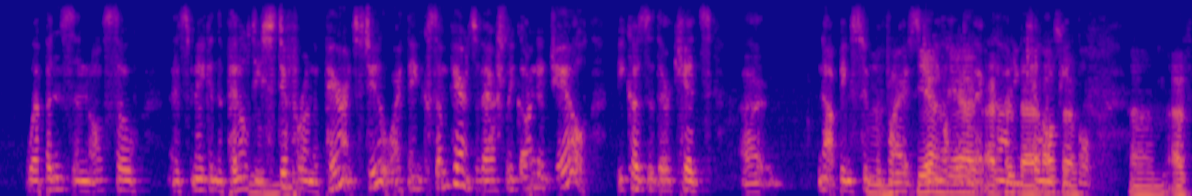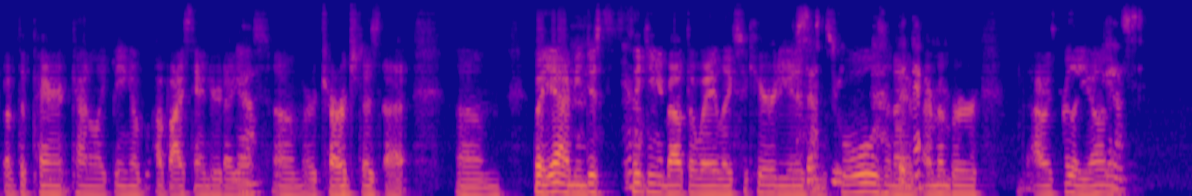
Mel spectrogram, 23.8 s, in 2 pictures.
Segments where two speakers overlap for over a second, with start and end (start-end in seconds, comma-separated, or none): 8.7-10.7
